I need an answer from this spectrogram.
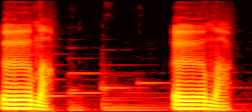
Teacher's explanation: When we pronounce a word and if a syllable ends with a batchim, final consonant, and the next syllable starts with ieung, like this, the batchim takes over the ieung spot. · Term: linking rule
